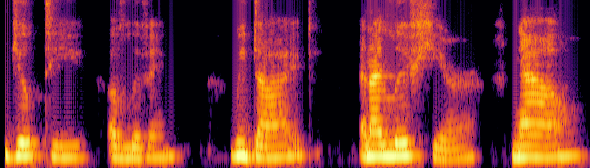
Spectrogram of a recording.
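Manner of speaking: slow, measured poetry reading voice; deliberate spoken-word delivery with pauses; poem reading. Acted. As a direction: read each line like an incantation, weighing it. Reads her poem aloud.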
